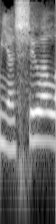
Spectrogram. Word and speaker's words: Yeshua: It doesn't matter if you pronounce His name Yeshua like they do in Israel, or you pronounce it Jesus as we do here, or Jesus as they do in Spanish-speaking nations, or the other ways that His name is pronounced across our globe, our planet.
